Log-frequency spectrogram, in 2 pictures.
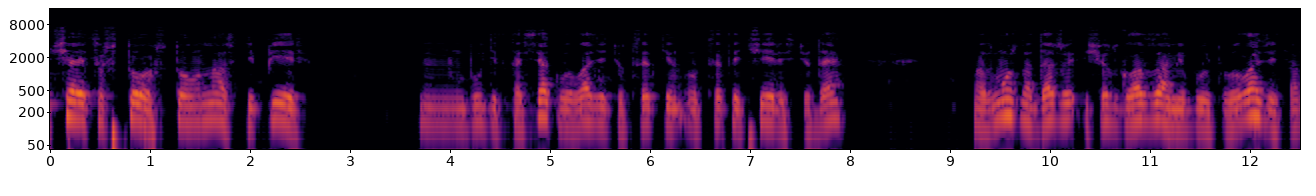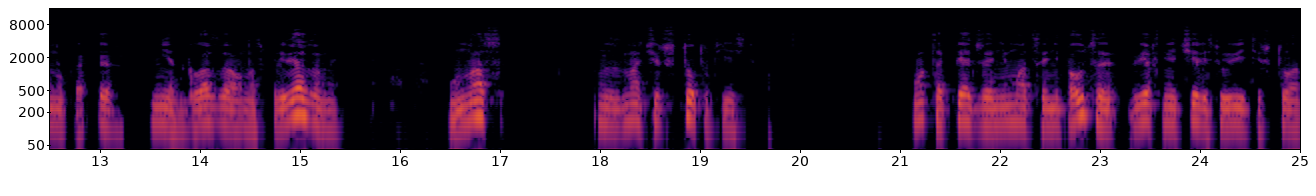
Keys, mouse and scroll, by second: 1.5-2.1 scroll up 2, 2.1 middle click, 4.4 middle click, 8.5 middle click, 12.1 r, 16.2 middle click, 17.2 middle click, 20.0-20.5 scroll up 2, 21.0 middle click, 21.1 middle click, 23.8 scroll down 1.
